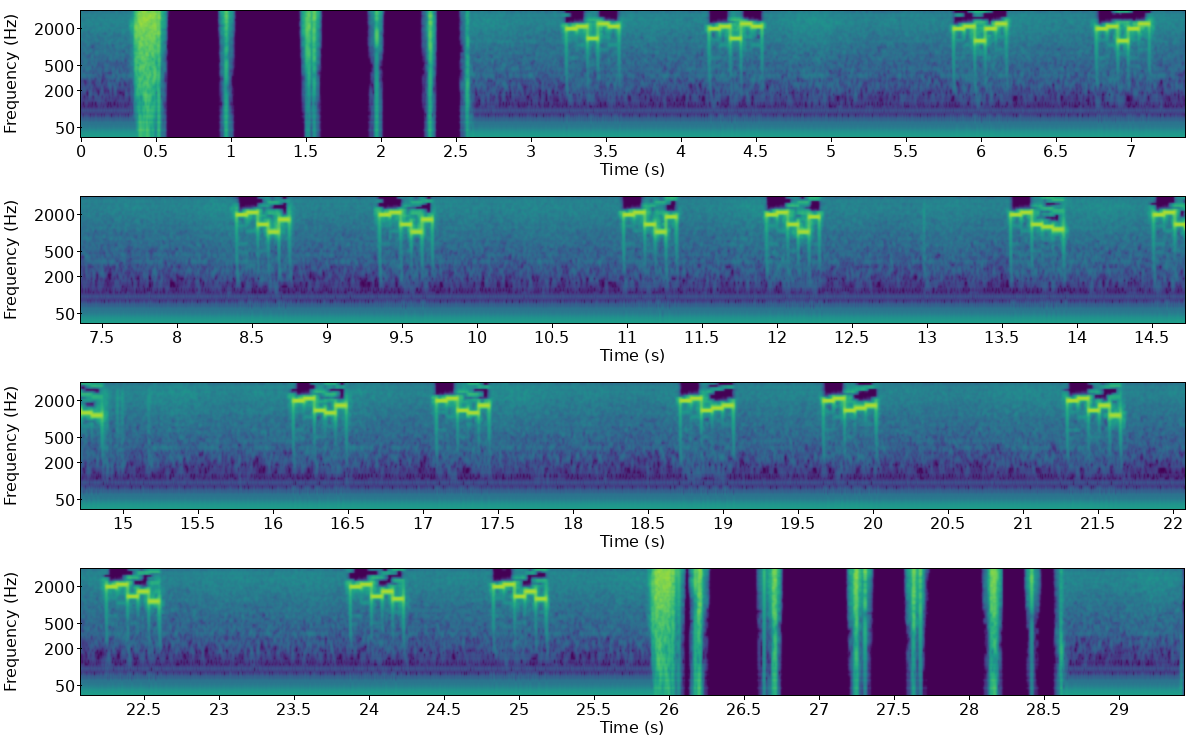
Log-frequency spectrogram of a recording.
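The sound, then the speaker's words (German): Fire brigade pager test alert tones from the Jena control centre, a test call for Florian Saalfeld-Rudelstadt: a steady series of short electronic beeps in evenly spaced pairs, loud and clear, opened and closed by sharp radio clicks, with no voices. “Der Leitstelle Jena mit Proberuf für Florian, Saalfeld-Rudelstadt.”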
